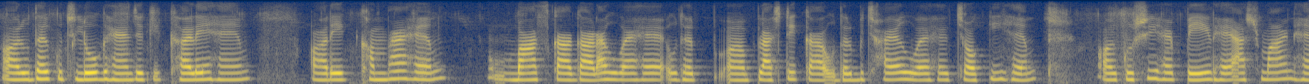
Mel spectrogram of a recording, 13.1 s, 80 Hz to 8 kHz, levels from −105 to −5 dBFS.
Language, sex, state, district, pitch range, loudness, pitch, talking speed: Hindi, female, Jharkhand, Sahebganj, 230-245 Hz, -19 LUFS, 235 Hz, 150 wpm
